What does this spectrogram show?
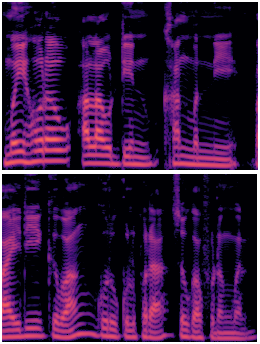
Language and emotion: Bodo, neutral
